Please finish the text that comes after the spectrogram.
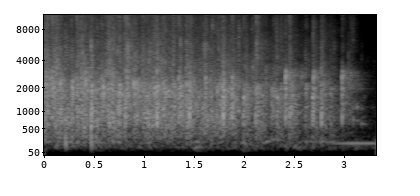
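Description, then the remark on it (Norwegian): An audience applauds steadily as panel members are called up on stage, with dense, crackling claps that thin out toward the end as a low hum emerges. “Og så må dere gjerne klappe.”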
